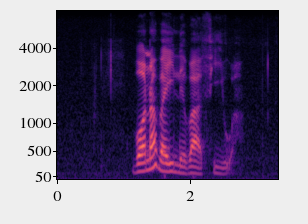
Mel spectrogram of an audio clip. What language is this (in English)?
Northern Sotho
